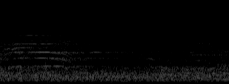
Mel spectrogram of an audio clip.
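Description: Faint arena ambience with a distant high-pitched voice calling out briefly in the first second.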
